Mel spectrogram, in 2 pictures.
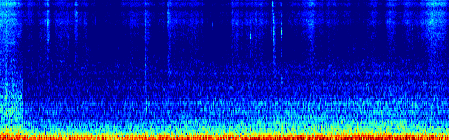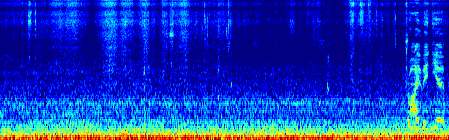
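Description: A car drives on streets near a football derby between Sunderland and Newcastle United, giving a steady low road rumble throughout while people talk inside.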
